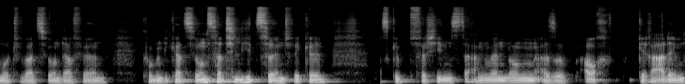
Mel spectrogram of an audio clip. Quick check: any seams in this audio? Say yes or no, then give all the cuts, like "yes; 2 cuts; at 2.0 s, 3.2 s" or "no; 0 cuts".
yes; 1 cut; at 3.8 s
